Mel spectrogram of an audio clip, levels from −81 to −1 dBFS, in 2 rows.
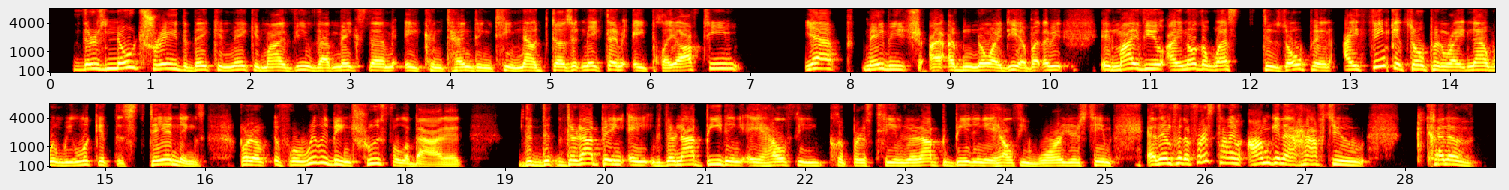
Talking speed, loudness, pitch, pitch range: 190 wpm, -12 LUFS, 165 Hz, 145-195 Hz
